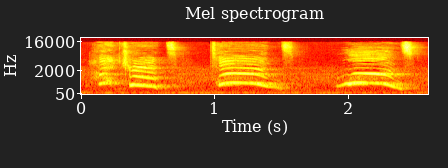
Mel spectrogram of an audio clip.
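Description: The words are said in a high squeaky voice. "Now squeaky voice"

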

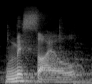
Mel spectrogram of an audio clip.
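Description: It is said with British pronunciation. "British pronunciation"

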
